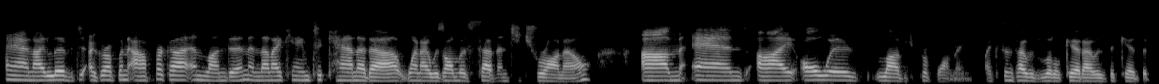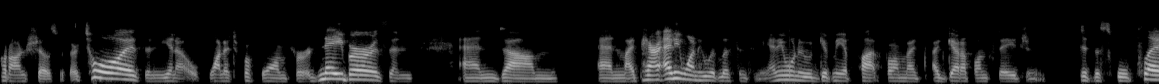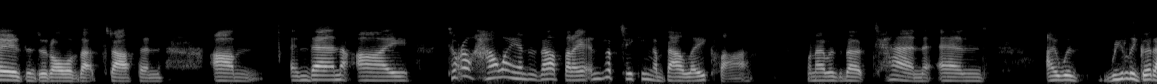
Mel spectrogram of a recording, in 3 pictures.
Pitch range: 165-210 Hz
